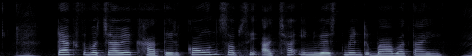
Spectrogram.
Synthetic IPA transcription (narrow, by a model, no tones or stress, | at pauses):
ʈɛːksbət͡ʃaːʋekʰaːt̪iɾkɔːnsəbseʔətːʃʰaʔɪnʋeːsʈmẽɳʈbaːbət̪aːɦĩː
